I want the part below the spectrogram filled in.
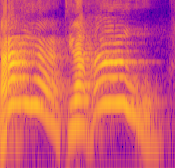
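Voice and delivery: Papuan accent, very high and swooping. Comparing Indonesian regional accents, a line in a Papuan accent, somewhat high. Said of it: "Kalau logat dari suku Timur, ya Papua masing-masing agak meninggi".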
